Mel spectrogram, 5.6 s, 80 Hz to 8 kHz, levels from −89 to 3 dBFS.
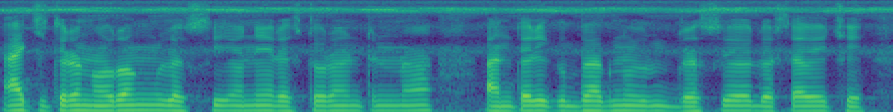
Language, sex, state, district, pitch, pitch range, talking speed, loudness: Gujarati, male, Gujarat, Valsad, 130 Hz, 125-130 Hz, 130 wpm, -19 LUFS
